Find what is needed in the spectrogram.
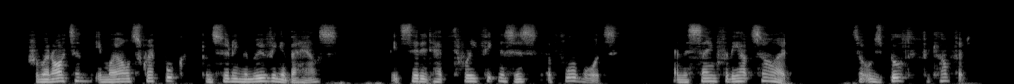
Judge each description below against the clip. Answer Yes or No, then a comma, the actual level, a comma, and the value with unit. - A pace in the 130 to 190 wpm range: No, fast, 205 wpm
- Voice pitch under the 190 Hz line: Yes, medium, 140 Hz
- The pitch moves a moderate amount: Yes, average, 4.1 semitones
